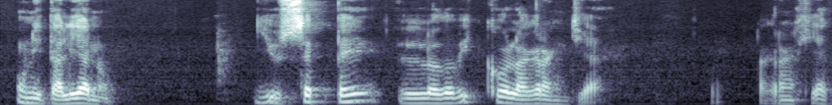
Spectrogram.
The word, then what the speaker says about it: Lagrangia: Aunque sí, es verdad que emigró a Francia y Alemania, trabajó, pero es un italiano, Giuseppe Lodovico Lagrangia, Lagrangia como lo pronuncian los italianos.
